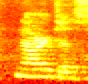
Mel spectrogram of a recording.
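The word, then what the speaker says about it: Nyerges: Alex, terrible time pronouncing his name. Nargis is the correct pronunciation. I've been mispronouncing it, but I just recently learned the right way.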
